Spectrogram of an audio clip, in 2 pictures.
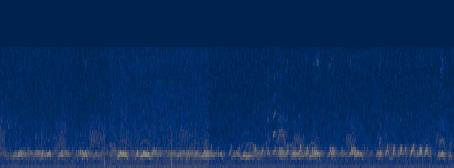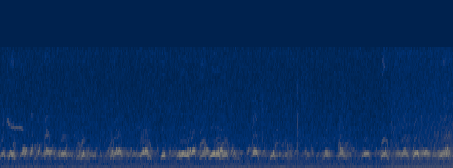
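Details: European bee-eater young being fed at the nest: dense, overlapping trilled chirps pour out almost without pause, rising and falling in loudness throughout, with several birds seemingly calling together.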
